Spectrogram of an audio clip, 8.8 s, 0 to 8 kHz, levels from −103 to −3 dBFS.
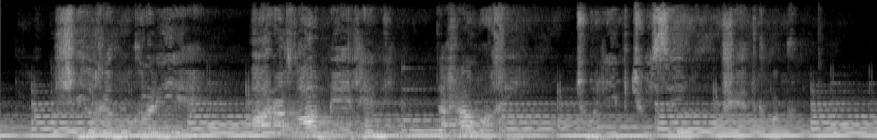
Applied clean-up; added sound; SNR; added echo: none; Piano; -3 dB; reverberation time 1.9 s.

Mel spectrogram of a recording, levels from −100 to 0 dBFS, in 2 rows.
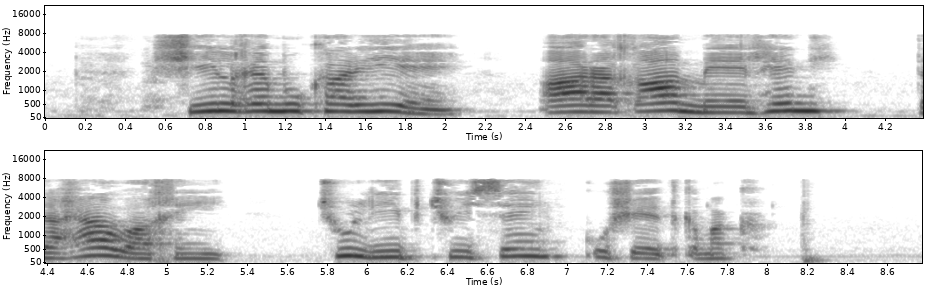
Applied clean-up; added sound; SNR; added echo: none; none; none; none.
